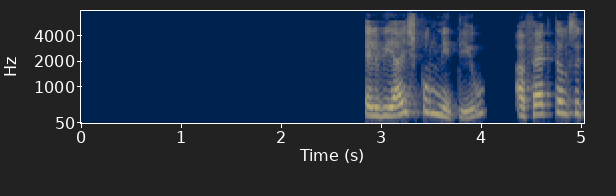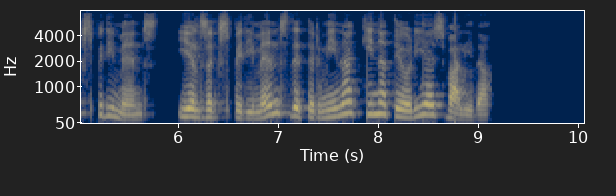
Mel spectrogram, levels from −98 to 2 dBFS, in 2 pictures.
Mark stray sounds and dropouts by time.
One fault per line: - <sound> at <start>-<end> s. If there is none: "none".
none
